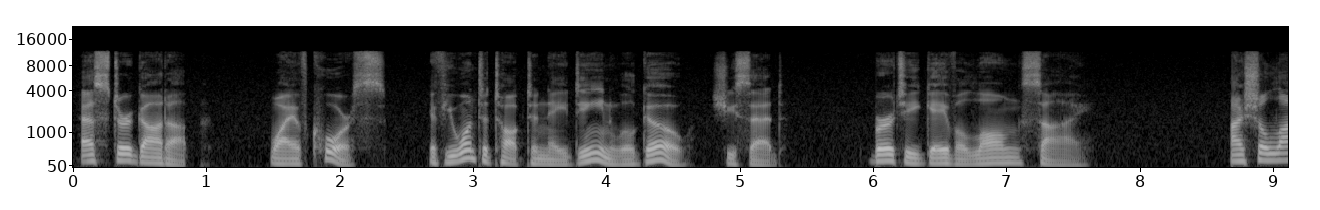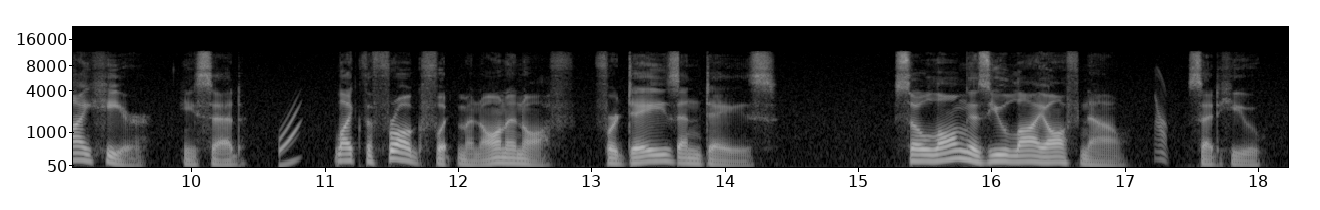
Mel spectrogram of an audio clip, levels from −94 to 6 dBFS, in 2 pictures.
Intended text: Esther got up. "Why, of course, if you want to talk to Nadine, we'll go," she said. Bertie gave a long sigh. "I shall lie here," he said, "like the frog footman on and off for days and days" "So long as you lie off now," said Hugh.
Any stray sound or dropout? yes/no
yes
